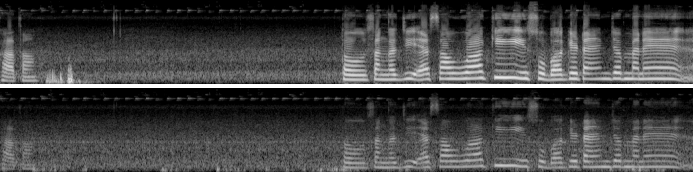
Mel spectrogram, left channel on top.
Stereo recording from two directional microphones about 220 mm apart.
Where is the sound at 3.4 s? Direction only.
40° left (ahead or behind).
